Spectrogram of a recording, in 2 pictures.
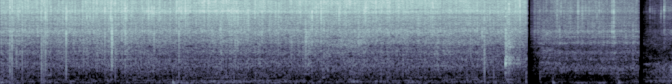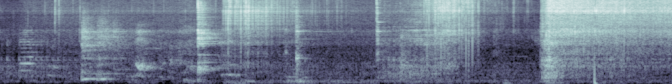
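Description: Thalipeeth made from bhajani flour roasts on a pan until golden brown, giving a steady close sizzle with a few stirring and utensil clinks in the later half.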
